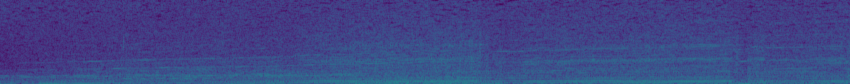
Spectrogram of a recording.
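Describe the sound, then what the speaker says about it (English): Race car engine in a GTC World Cup sim racing game revving high and steady, harmonic pitch sweeping upward through gears, loud and continuous with no talk. "Truth is definitely revving the engine out a little bit further in the car"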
